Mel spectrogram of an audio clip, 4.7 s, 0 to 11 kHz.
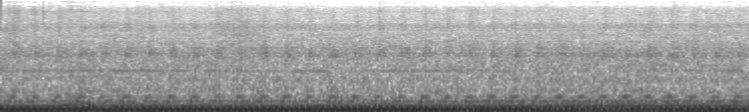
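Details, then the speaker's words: Suzuki Swift Sport ZC32S idling with light regular tapping about four per second; dealer mechanic judged it not catastrophic, suspecting tappets or camshafts. "so one of the guys from the garage came out to have a look at it the tapping he said it's not catastrophic he was having a good old joke and laugh about it um but he said it's either going to be tapet or the cams"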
